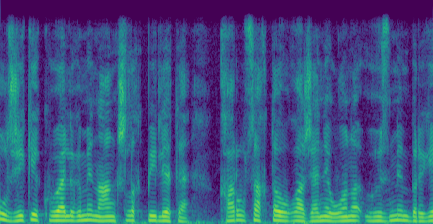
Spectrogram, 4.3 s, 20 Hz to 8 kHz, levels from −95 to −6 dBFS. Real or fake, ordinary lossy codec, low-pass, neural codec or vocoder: real; none; 7.2 kHz; none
